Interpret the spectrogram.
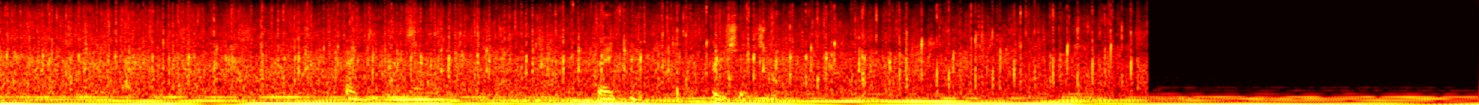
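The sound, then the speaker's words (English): A church audience gives God a clap offering, clapping steadily in a dense, crackling wash for several seconds over sustained low organ-like tones, with a voice speaking. The clapping then stops abruptly while the music continues. “Would you give God a hand, a clap offering, Pastor?”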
